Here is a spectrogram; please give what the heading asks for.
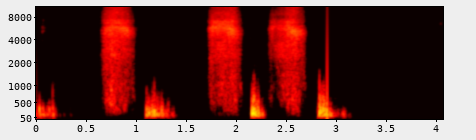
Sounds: Sniff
